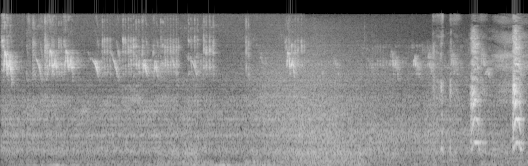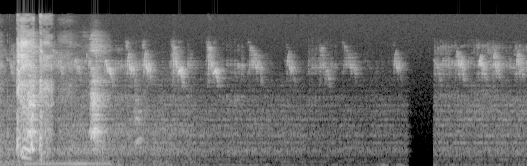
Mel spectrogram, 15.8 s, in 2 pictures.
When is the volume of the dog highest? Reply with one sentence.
The volume of the dog peaks at 8 seconds.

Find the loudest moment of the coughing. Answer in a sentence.
The volume of the coughing peaks at 8 seconds.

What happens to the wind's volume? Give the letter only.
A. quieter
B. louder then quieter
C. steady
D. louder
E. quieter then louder
B.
